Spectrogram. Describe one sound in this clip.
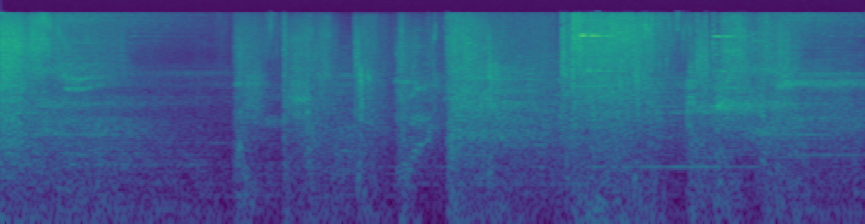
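Game spells and attacks crackle and burst in a battle.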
